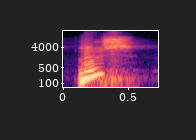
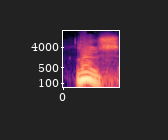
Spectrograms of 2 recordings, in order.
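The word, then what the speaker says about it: Luce: name of this mascot loose loose okay luu c e loose Little Chibi Anime character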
